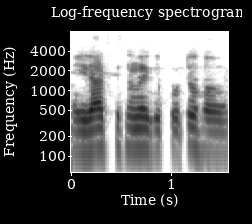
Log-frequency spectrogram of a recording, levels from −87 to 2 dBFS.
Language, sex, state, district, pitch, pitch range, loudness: Bhojpuri, male, Bihar, Saran, 125 Hz, 120-130 Hz, -19 LUFS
